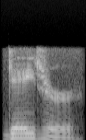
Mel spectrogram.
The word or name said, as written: gaiter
